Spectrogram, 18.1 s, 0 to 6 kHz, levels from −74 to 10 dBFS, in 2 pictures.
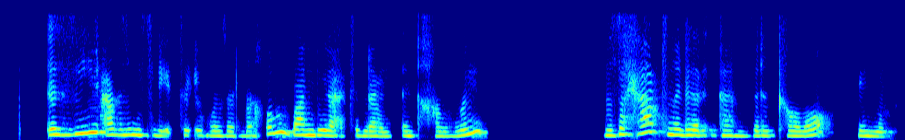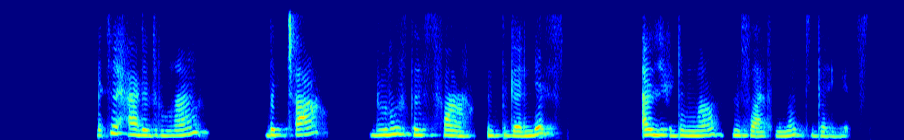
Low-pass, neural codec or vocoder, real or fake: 5.4 kHz; codec, 16 kHz, 1 kbps, FreqCodec, smaller model; fake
